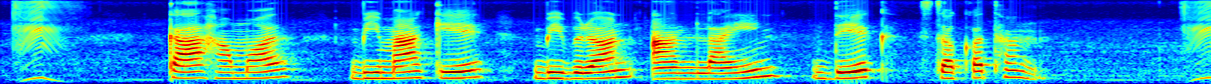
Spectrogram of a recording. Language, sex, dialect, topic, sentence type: Chhattisgarhi, female, Eastern, banking, question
